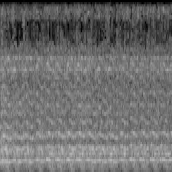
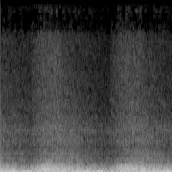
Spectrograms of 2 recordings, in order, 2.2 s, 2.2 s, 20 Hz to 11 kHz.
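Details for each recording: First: 1965 Plymouth Barracuda, original 273 V8, 138k miles, off the road since the mid-1990s, cranking with new spark plugs; fast even starter cranking about four beats a second, no gallop, compression sounds balanced. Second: 1965 Plymouth Barracuda, original 273 V8, four-speed, 138k miles, off road 28 years; lumpy, loping uneven rev with missing pulses, heavy smoke, fairly low but even compression; misfire from plugs fouled by very rich mixture, timing needs advancing.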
